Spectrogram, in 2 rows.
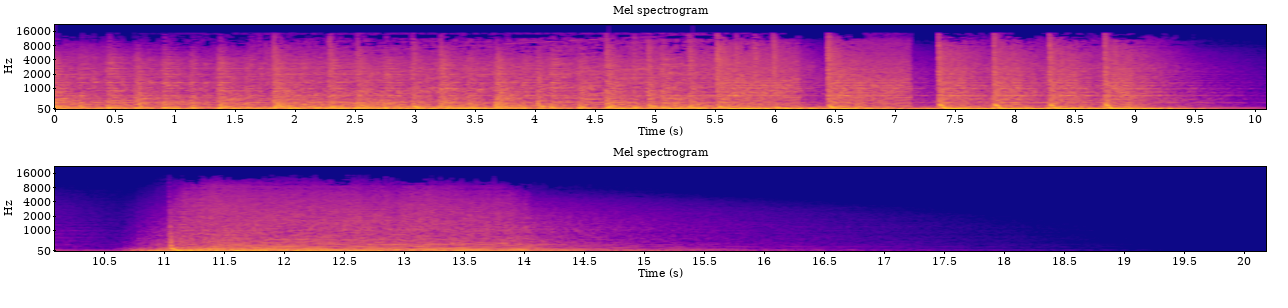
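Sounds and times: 
brass instruments: 0.0s - 16.1s.

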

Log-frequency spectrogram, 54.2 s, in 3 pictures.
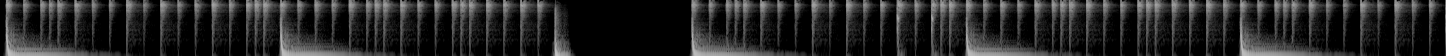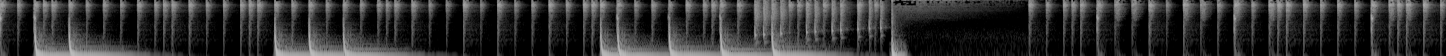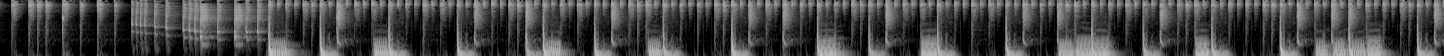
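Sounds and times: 
percussion: 0.0s - 7.2s, 8.6s - 54.1s
bass: 0.1s - 1.1s, 8.7s - 9.6s, 12.1s - 13.0s, 15.5s - 16.4s, 18.5s - 19.9s, 21.6s - 23.3s, 25.6s - 28.6s, 39.5s - 39.9s, 40.8s - 41.2s, 42.8s - 43.3s, 44.2s - 44.6s, 46.4s - 46.7s, 47.7s - 48.0s, 49.4s - 50.1s, 51.1s - 51.4s, 52.6s - 53.5s.

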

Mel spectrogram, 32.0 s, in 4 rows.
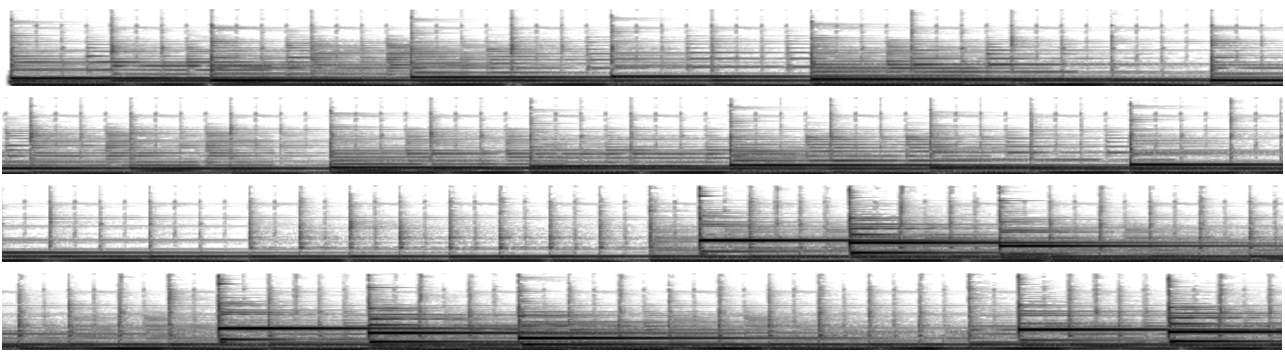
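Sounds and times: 
marimba: 0.1s - 32.0s.

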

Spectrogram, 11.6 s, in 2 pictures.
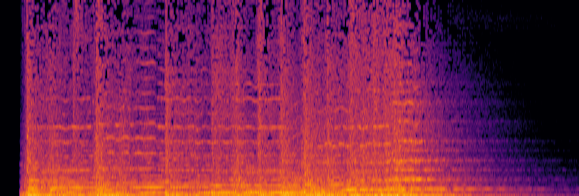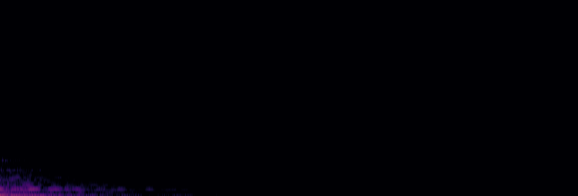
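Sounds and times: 
tango sting: 0.2s - 6.1s.

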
